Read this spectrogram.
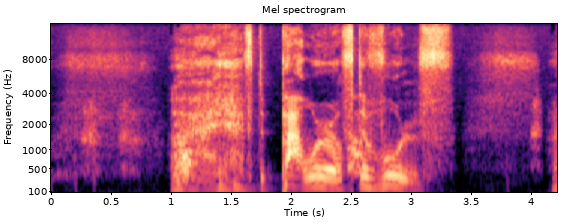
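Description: Zombies groan nearby.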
